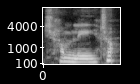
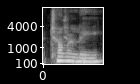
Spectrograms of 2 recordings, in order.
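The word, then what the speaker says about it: Cholmondeley: The Chumley. Chumley.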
